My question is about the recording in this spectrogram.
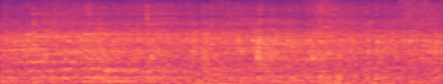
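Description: Steady room noise of a large hall, a low even hiss, in a pause between spoken sentences.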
